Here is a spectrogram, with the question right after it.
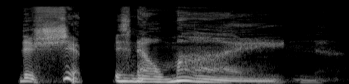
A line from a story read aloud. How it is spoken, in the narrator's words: Gangplank roared, loud enough to be heard over the driving gale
